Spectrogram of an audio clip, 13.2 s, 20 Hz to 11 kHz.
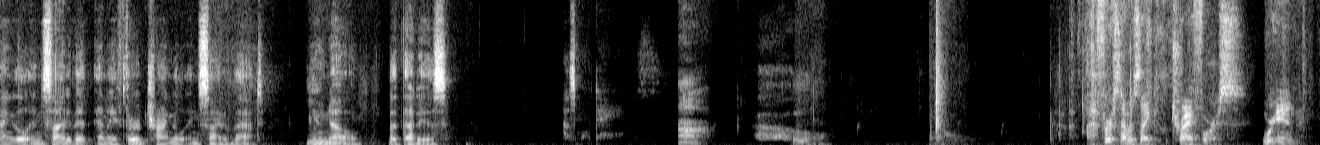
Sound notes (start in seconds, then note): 4.5 whispers; 5.7 all gasp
